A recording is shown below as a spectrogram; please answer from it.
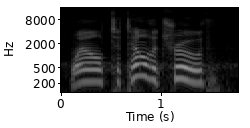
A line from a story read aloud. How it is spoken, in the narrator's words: said the gardener in a perplexed tone of voice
